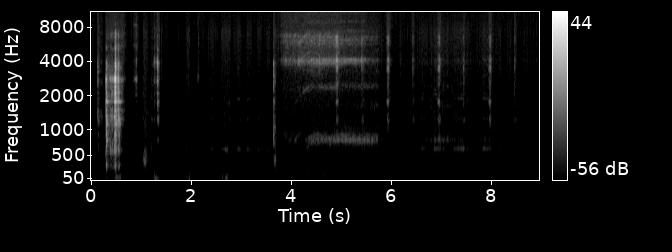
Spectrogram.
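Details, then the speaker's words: Hard drive in an Itronix XC6000 rugged laptop, microphone close: brief spin-up whine, then sharp faint clicks about once a second; click of death, head hitting the disk, drive failing. "I heard the click of death. I heard the head hitting the hard disk."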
